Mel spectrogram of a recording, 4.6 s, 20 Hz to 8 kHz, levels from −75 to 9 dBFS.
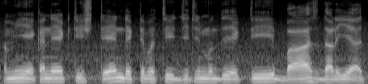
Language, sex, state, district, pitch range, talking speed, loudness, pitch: Bengali, male, Assam, Hailakandi, 110-125 Hz, 155 wpm, -14 LUFS, 120 Hz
